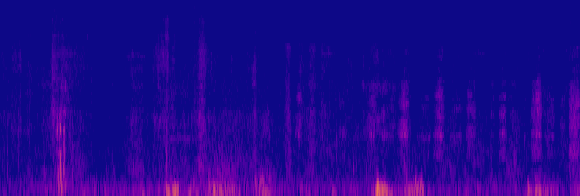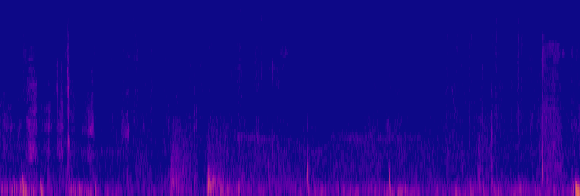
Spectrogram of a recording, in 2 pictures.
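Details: American Bully dog panting and snuffling close by, irregular low breathy puffs and sniffs with occasional louder huffs, no other clear sounds.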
